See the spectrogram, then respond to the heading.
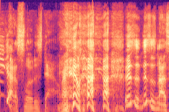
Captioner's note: laughs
